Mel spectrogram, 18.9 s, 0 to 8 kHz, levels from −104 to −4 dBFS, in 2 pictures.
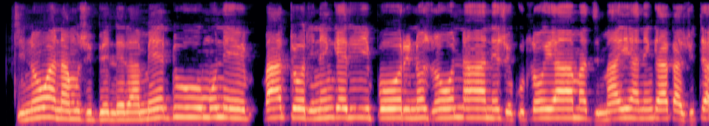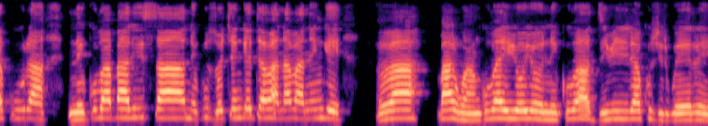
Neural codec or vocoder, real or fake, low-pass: none; real; 7.2 kHz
